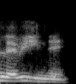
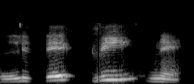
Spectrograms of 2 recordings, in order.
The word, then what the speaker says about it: Levine: A Karina siempre Karina, el apellido es Levine, o sea, son 3 sílabas, es una palabra grave con 3 sílabas, Levine. Y siempre la presentan mal, siempre dicen Levine. Mucha gente la presenta como Levine.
